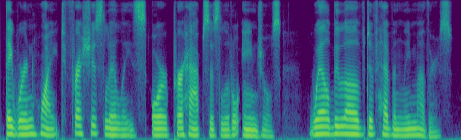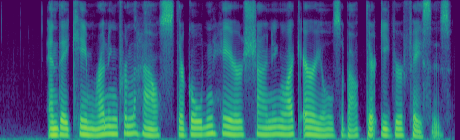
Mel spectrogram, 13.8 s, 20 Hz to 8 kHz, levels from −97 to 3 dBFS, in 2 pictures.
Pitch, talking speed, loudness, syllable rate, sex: 140 Hz, 150 wpm, -20 LUFS, 4.5 syllables/s, female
